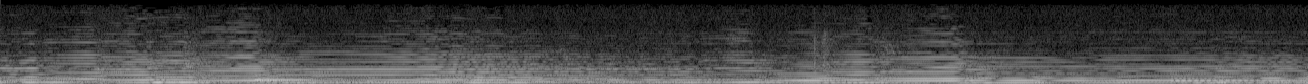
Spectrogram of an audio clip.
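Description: A cello playing an Armenian melody of long bowed notes, with a double bass playing beneath it.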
